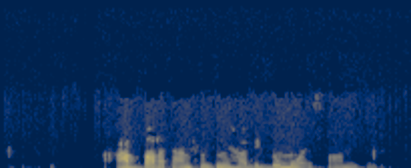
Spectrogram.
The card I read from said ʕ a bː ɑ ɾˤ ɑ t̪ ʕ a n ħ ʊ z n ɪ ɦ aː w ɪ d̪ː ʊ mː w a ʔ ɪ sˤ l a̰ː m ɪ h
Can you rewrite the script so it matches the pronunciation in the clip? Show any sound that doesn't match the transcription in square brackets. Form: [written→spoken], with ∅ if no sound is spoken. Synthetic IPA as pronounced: ʕ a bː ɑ ɾˤ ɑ t̪ ʕ a n ħ ʊ z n ɪ ɦ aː [w→b] ɪ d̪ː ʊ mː w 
